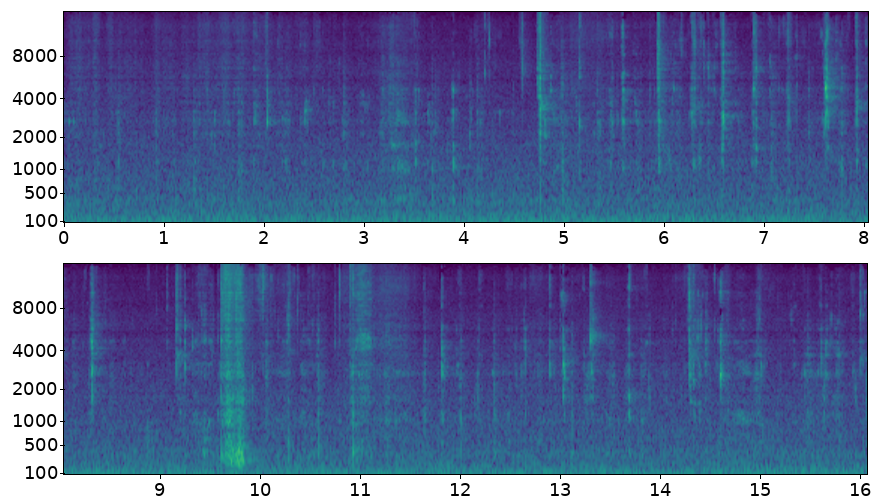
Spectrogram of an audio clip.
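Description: A person chewing and biting cooked octopus tentacles: scattered wet mouth clicks and smacks, one louder a little past halfway, over a steady low hum.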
